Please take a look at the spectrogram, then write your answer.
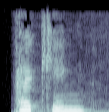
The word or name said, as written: pecking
